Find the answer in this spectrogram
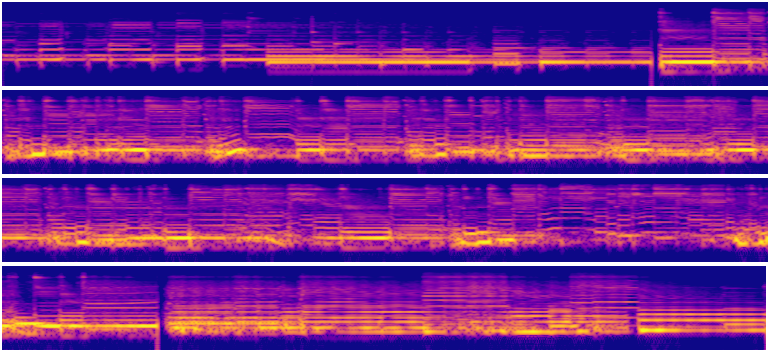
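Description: Electric guitar played through a Blackstar ID:Core stereo combo amp, stepping through the amp's channels with effects. Picked notes and a ringing held chord give way abruptly, about six seconds in, to brighter, denser playing. The tone changes suddenly again a few seconds before the end, leading into the crunch channel with tremolo, multi-tap delay and spring reverb.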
